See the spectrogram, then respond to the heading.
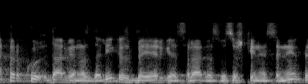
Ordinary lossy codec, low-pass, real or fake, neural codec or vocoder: Opus, 16 kbps; 7.2 kHz; real; none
